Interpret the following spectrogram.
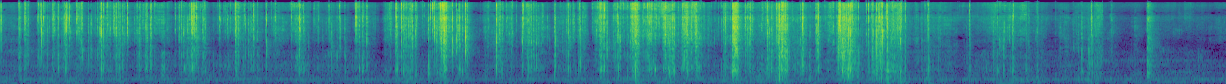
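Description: Foil wrapper of a Panini Mosaic NBA trading card pack being torn open and crinkled in gloved hands: dense runs of crackles that thin out near the end.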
